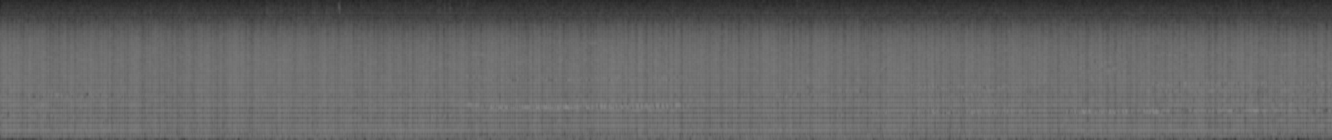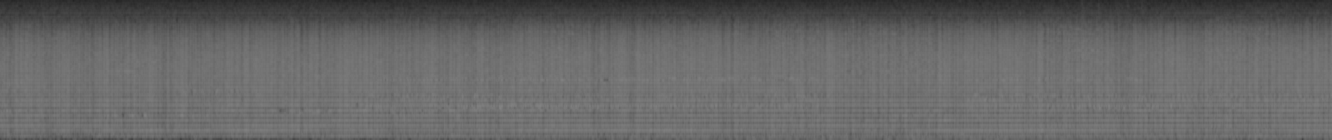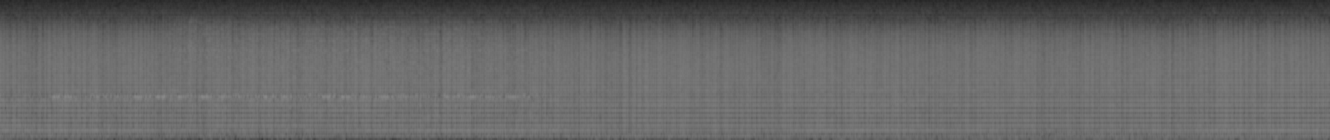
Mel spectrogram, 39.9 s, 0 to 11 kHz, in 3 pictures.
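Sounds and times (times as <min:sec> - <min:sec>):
tape hiss and electrical hum: 0:00.0 - 0:39.9
faint wavering tone: 0:02.2 - 0:33.9.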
